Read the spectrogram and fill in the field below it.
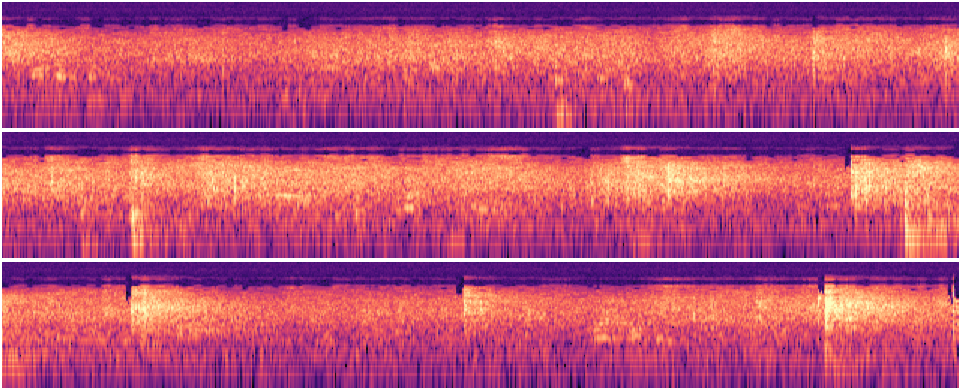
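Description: Skates scrape and hiss across the ice in a large echoing arena.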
